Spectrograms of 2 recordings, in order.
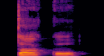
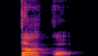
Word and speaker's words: taco: So it's not pronounced taco, it's pronounced taco. With the tongue tip at the teeth.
